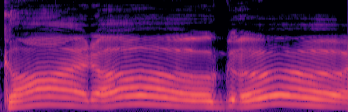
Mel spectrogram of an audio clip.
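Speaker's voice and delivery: high, strained mock groan of dismay; mock anguished groan. Streamer mocking the dog owner, high strained groan. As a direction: overplay the owner's pained oh, high and loud. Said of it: "And he's like".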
